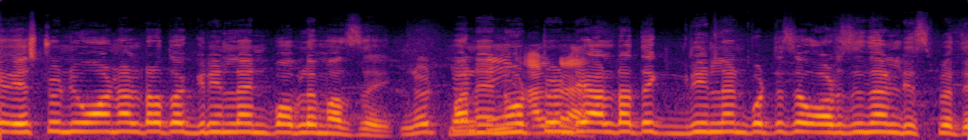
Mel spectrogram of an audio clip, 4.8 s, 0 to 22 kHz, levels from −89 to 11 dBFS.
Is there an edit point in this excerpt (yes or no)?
yes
